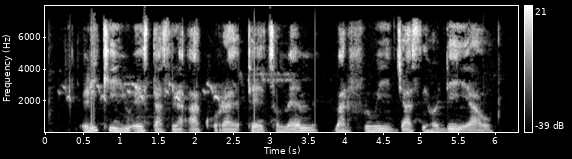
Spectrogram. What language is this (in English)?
Esperanto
